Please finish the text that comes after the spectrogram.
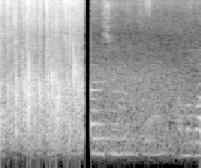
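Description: Audience clapping at a school Milad un Nabi program, welcoming a student speaker; dense broadband applause for about a second, then a brief cut and quieter room noise with faint voices.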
